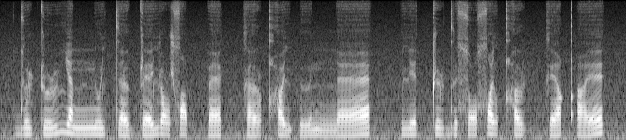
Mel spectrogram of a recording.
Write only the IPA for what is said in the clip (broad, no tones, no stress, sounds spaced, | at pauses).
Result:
d u lʲ ʈ u ɭ ʎ a nː u lʲ t̪ æ ɭ ʈ ɛ lʲ u ɭ sˤ ɛ pː æ kː a ɭ qʰ u lʲ ʔ ɯ nː æ | lʲ æ tː ɯ ɭ d̪ ɯ s u sˤ ɯ lʲ qʰ æ ɭ kː ɛ qʼ ɛ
